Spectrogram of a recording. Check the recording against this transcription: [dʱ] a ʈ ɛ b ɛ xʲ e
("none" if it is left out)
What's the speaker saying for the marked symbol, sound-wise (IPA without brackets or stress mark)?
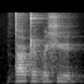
t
